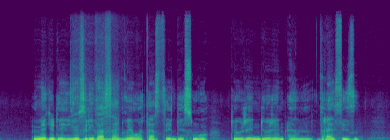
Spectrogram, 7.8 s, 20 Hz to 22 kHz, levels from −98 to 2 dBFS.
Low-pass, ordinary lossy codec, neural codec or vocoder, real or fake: 19.8 kHz; none; codec, 44.1 kHz, 7.8 kbps, Pupu-Codec; fake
